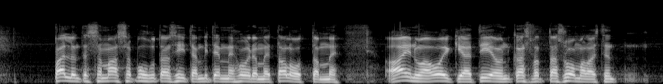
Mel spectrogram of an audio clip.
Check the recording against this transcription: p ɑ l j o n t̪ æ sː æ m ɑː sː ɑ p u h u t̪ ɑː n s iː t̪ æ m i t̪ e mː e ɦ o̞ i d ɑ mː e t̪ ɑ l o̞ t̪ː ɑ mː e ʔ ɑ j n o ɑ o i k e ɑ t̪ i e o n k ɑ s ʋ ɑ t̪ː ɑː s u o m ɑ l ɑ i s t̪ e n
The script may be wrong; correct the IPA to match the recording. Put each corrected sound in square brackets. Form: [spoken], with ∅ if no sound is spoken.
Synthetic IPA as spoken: p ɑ l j o n t̪ æ sː æ m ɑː sː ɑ p u h u t̪ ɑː n s iː t̪ æ m i t̪ e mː e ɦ o̞ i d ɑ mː e t̪ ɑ l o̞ t̪ː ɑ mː e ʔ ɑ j n o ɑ o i k e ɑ t̪ i e o n k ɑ s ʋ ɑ t̪ː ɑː s u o m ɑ l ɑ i s t̪ e n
